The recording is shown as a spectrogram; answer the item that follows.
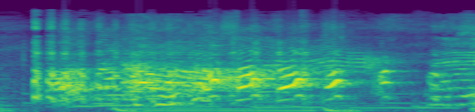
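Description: Several people laughing and chuckling together, over background music with a steady low bass.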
